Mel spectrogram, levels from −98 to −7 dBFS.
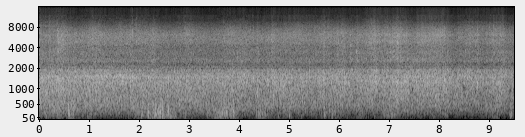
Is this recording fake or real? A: real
